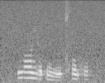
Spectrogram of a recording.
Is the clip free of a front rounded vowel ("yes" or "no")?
no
